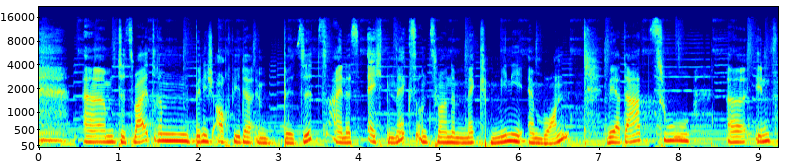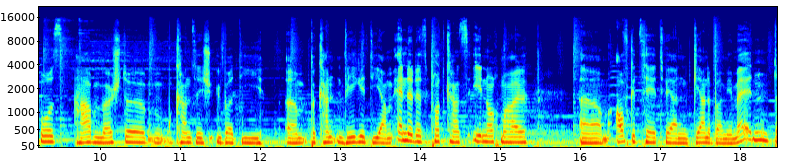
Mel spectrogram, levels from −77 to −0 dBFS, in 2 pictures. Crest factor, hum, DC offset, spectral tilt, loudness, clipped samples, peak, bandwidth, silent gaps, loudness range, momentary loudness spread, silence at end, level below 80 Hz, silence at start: 14 dB; none; under 0.1%; -7 dB/octave; -18 LUFS; under 0.1%; -2 dBFS; 16 kHz; none; 2 LU; 5 LU; 0 s; -36 dBFS; 0 s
